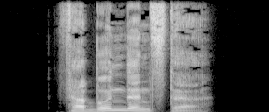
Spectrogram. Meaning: inflection of verbunden: 1. strong/mixed nominative/accusative feminine singular superlative degree 2. strong nominative/accusative plural superlative degree
- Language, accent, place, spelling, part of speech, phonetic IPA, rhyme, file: German, Germany, Berlin, verbundenste, adjective, [fɛɐ̯ˈbʊndn̩stə], -ʊndn̩stə, De-verbundenste.ogg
